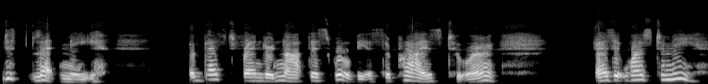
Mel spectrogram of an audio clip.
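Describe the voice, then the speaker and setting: Worried older mom in a radio play, slow, soothing but firm, dull dry recording. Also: female voice, lowish voice, lively intonation, no room sound. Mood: careful. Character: gentle, firm, concerned older mother. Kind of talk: old-time radio drama acting.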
